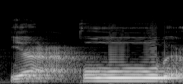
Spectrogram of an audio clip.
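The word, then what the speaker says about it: يعقوب: യഅഖൂബ് ആയിന് ഹൽക്കിയ മറ്റൊരക്ഷരം വ്യക്തമാക്കി അതും ഉച്ചരിക്കുക. ഖാഫ് തഫ്ഖീമിൻ്റെ ഹർഫാണ്, ഇസ്തിഅലാഇൻ്റെ 7 അക്ഷരങ്ങളിൽ പെട്ടതാണ്. യഅഖൂബ് ബായിൽ വഖഫ് ചെയ്യുന്നു. ഖൽഖല കുബ്ര നൽകി ശബ്ദം വളരെ വ്യക്തമായി ചലിപ്പിച്ച ഹറക്കത്ത് പോലെ കേൾപ്പിച്ചുകൊണ്ട് വഖഫ് ചെയ്യുക. യഅഖൂബ് വജ്അൽഹു റബ്ബി റദിയ.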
